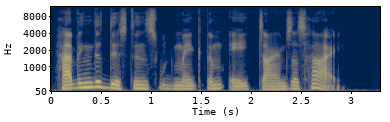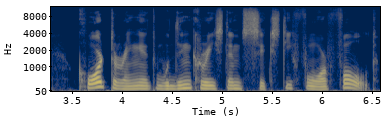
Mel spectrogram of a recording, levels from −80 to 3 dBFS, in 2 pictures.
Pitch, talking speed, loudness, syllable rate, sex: 135 Hz, 165 wpm, -22 LUFS, 4.8 syllables/s, male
